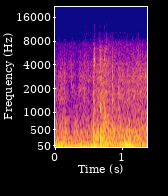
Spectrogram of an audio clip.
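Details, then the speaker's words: Electric mountain bike's SRAM NX drivetrain: loose, uneven chain and gear clatter while riding; owner plans to replace it with GX derailleur and cassette. "I'm gonna put I'm going to replace the NX drivetrain because that just rattles. I'm sure you hear it."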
